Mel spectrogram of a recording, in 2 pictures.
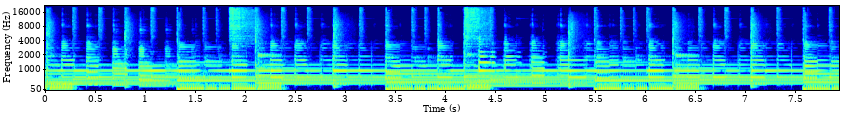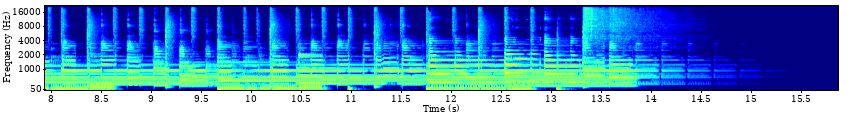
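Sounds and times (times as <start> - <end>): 
Rhodes electric piano and Stratocaster electric guitar: 0.0 - 14.5.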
